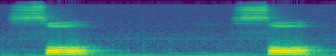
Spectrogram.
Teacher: itboq sifati borligi uchun tanglayda bir oz qamalib keyin so' si siy deb talaffuz qilinadi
